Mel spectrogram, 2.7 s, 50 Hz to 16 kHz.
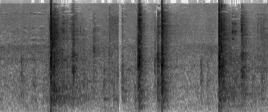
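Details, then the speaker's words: RV door with an RVLock lock after adding a 3 mm machined shim behind the strike plate: three or four sharp slams, each with a crisp single latch click and no rattle; the latch now catches properly. "And you can hear it when you slam it. It really sounds like it catches a lot better."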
